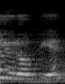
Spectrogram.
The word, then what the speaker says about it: European: We say that it's an Indian, an American, an Australian, but here it becomes a European again because it's going to go. U is getting Y pronunciation, just like union.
